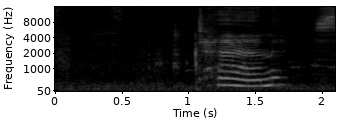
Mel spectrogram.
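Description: A woman's voice reading aloud, starting about a second in after a quiet moment.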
